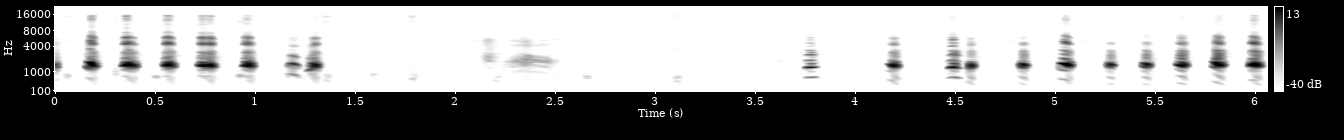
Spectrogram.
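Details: Chukar partridge in rapid clucking chuck notes, then a short pause with a soft rasp and scattered clicks. A quickening, regular run of loud chuck notes follows.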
